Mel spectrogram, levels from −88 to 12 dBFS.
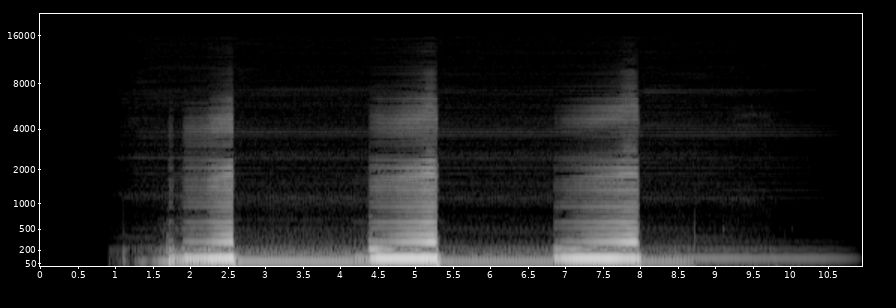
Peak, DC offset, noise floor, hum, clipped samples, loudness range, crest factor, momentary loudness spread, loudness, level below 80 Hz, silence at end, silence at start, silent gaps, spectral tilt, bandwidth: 0 dBFS; under 0.1%; -56 dBFS; none; under 0.1%; 5 LU; 16 dB; 27 LU; -13 LUFS; -34 dBFS; 2.55 s; 1.6 s; none; -9 dB/octave; 6.2 kHz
